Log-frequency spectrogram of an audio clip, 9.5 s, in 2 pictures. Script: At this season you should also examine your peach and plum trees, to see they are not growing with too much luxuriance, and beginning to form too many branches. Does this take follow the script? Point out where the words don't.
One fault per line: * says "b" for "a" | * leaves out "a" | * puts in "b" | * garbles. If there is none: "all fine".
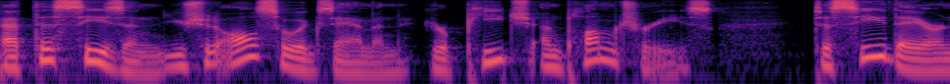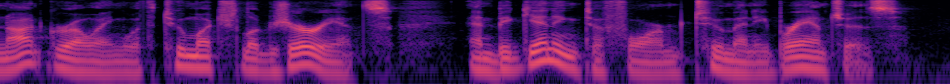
all fine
